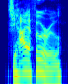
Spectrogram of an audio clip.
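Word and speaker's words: Chihayafuru: And Chihaya Furu, and I am pronouncing that right.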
